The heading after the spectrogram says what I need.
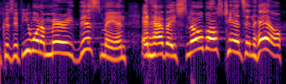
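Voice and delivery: high, loud preacher's drive; full-force preaching. Acted. Pastor preaching to the congregation, full force. Preaching opening, voicing Jesus.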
